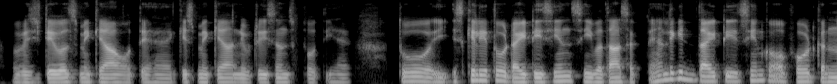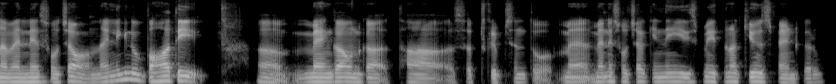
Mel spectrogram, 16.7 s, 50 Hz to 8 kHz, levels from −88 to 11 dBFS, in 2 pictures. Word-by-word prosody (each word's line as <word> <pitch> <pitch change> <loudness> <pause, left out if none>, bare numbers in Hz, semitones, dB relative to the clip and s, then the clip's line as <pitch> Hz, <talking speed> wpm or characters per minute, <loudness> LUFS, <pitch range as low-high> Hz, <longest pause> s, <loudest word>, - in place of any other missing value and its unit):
Vegetables 100 +2 +1
में 100 -1 0
क्या 100 -1 +4
होते 95 0 -1
हैं, 100 0 -7
किसमें 100 0 -2
क्या 105 0 +2
न्यूट्रिशंस 100 +1 -2
होती 95 +1 -9
हैं 100 0 -11 0.5
तो 120 -1 0
अ, - - -1 0.2
इसके 120 +5 +2
लिए 140 0 +4
तो 135 - +4
डायटीशियन 110 +3 +3
ही 110 -1 +1
बता 105 +1 +4
सकते 100 +3 -9
हैं। 135 - -1
लेकिन 170 0 0
डायटीशियन 125 +2 +2
को - - 0
अफोर्ड 115 0 -1
करना 110 0 +2
मैंने 110 0 +2
सोचा 110 +2 0
ऑनलाइन 105 +2 -2
लेकिन 160 +5 0
वो 160 - +1
बहुत 130 +3 +4
ही, 135 -1 +9 0.7
अ, - - -1
महँगा 110 +3 +3
उनका 105 -1 +1
था 100 -2 -3
सब्सक्रिप्शन 100 -1 -8
तो - - -8
मैं - - +1
मैंने 115 +1 +1
सोचा 115 +1 -4
कि 115 0 -9
नहीं 115 0 -1
इसमें 110 +2 -3
इतना 115 +1 -2
क्यों 115 -1 +2
स्पेंड 95 -3 -2
करूँ 100 +1 -11
110 Hz, 170 wpm, -24 LUFS, 100-120 Hz, 0.7 s, ही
